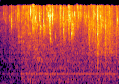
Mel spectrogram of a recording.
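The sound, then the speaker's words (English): Running water at a scrub room sink as two people wash their hands side by side: a steady, even hiss with a few faint splashes and no talk. “They wash their hands side by side.”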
